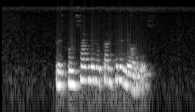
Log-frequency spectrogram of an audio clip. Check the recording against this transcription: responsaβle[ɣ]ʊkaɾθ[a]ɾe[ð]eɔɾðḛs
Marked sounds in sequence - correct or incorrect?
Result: incorrect: ð, incorrect: e, correct

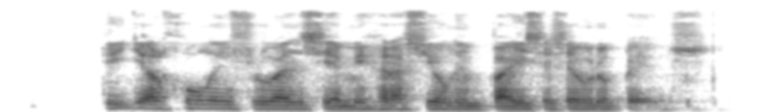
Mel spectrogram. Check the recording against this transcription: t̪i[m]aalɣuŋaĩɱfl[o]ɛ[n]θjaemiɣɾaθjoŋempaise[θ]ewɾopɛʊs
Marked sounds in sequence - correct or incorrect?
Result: incorrect: ɲ, incorrect: u, correct, incorrect: s

